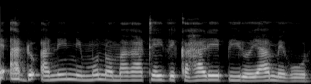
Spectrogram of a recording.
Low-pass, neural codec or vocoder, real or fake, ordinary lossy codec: 14.4 kHz; none; real; none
